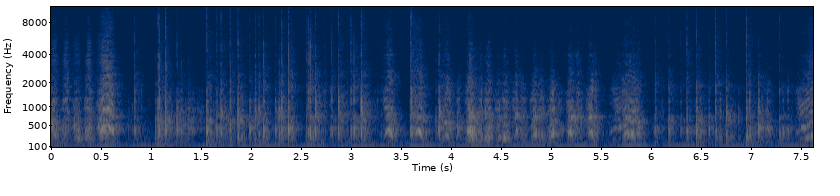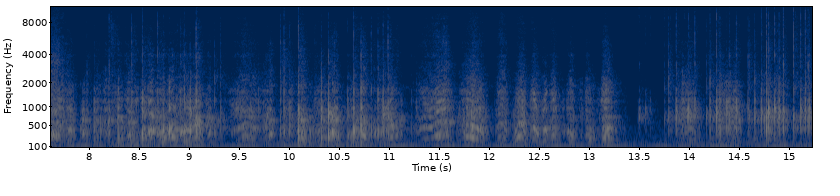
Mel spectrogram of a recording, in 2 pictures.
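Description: Long painted fingernails rapidly scratch and tap a small rectangular hollow cardboard perfume box still in its cellophane wrap. The result is a dense run of crinkly, dry scratches and quick hollow taps that die away almost instantly.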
